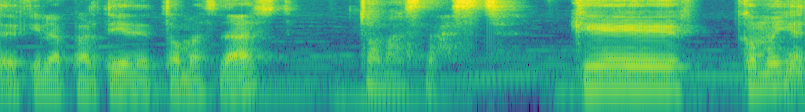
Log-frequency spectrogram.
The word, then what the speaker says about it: Nast: era estamos hablando de Thomas nost Thomas no pronunciación exacta Thomas nast n que le da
